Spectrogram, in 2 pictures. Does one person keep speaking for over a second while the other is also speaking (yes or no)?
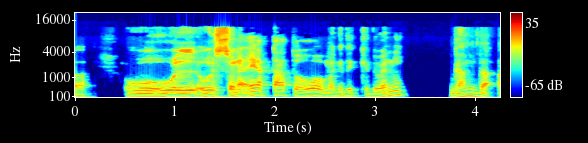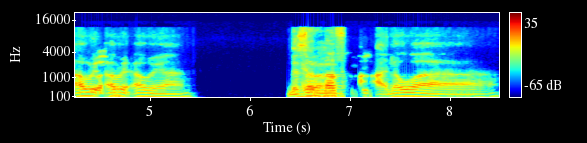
no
